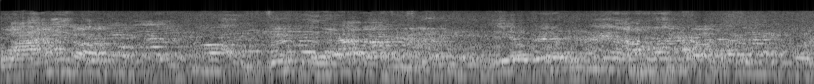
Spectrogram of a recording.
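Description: Chatter: several people's voices talking over one another.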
